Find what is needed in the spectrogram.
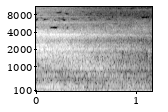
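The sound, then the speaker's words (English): A slow exhale during a guided breathing exercise: a steady, airy hiss of breath lasting a little over a second and fading slightly toward the end, with no talking. “Okay, let's breathe together. Exhale first.”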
